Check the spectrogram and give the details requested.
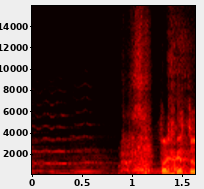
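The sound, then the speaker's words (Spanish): A loud sneeze bursts out after a steady tonal hum, followed by a second sharp sneeze-like burst, both harsh and noisy. “Jesús.”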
